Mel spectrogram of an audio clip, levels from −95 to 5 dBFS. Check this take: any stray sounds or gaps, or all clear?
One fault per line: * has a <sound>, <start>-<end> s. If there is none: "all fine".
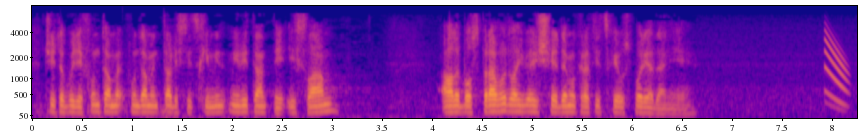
* has a chirp, 7.9-8.2 s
